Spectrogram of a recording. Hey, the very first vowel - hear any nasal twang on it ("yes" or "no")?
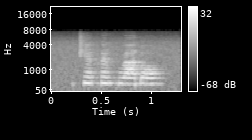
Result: yes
